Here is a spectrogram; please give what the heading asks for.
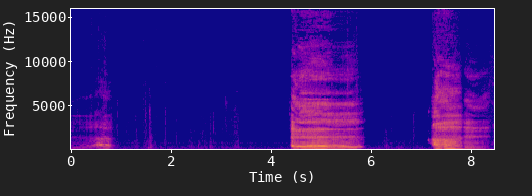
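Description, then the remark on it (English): Wordless vocal sounds: a short strained grunt, then a long drawn-out groaning exhale, and later another breathy gasp-like cry, separated by silence. “But before that, we get grunts and groans and gasps.”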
